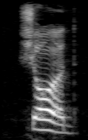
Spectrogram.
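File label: "сёӧд" Komi, female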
